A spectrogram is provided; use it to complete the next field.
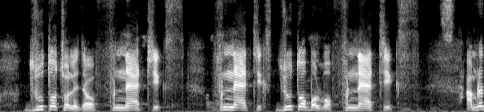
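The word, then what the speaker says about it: phonetics: যেমন দেখেন ফনেটিক্স, আমি নতে একটু ছাপ দিয়ে উচ্চারণ করছি, ফনেটিক্স, ফনেটিক্স।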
